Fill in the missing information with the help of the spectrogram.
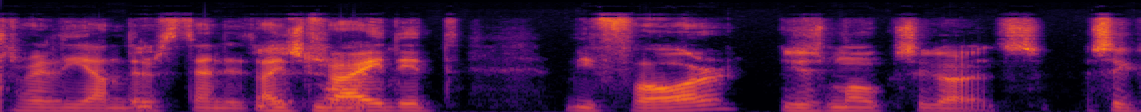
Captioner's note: none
